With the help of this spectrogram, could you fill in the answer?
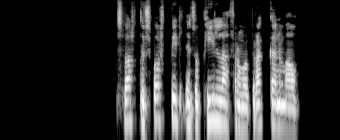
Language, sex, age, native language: Icelandic, male, 40-49, Icelandic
